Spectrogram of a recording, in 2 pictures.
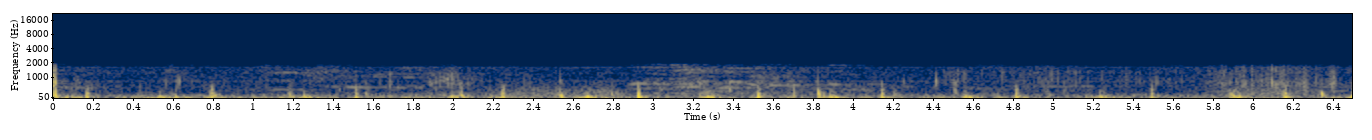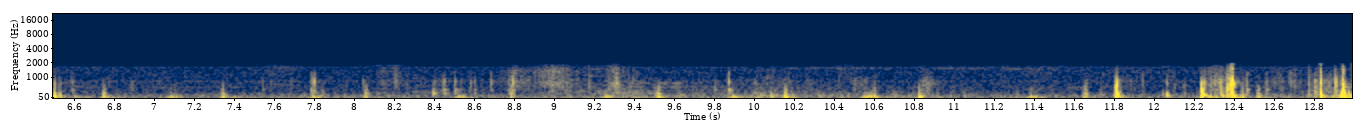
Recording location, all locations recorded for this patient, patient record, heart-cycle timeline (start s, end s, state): mitral valve (MV)
aortic valve (AV)+pulmonary valve (PV)+tricuspid valve (TV)+mitral valve (MV)
#Age: Child
#Sex: Male
#Height: 108.0 cm
#Weight: 18.0 kg
#Pregnancy status: False
#Murmur: Absent
#Murmur locations: nan
#Most audible location: nan
#Systolic murmur timing: nan
#Systolic murmur shape: nan
#Systolic murmur grading: nan
#Systolic murmur pitch: nan
#Systolic murmur quality: nan
#Diastolic murmur timing: nan
#Diastolic murmur shape: nan
#Diastolic murmur grading: nan
#Diastolic murmur pitch: nan
#Diastolic murmur quality: nan
#Outcome: Normal
#Campaign: 2015 screening campaign
0.00	0.49	unannotated
0.49	0.64	S1
0.64	0.76	systole
0.76	0.88	S2
0.88	1.16	diastole
1.16	1.32	S1
1.32	1.49	systole
1.49	1.61	S2
1.61	1.96	diastole
1.96	2.10	S1
2.10	2.22	systole
2.22	2.34	S2
2.34	2.62	diastole
2.62	2.76	S1
2.76	2.90	systole
2.90	3.00	S2
3.00	3.24	diastole
3.24	3.36	S1
3.36	3.50	systole
3.50	3.62	S2
3.62	3.86	diastole
3.86	3.98	S1
3.98	4.10	systole
4.10	4.24	S2
4.24	4.50	diastole
4.50	4.64	S1
4.64	4.78	systole
4.78	4.90	S2
4.90	5.20	diastole
5.20	5.32	S1
5.32	5.45	systole
5.45	5.60	S2
5.60	5.88	diastole
5.88	6.00	S1
6.00	6.12	systole
6.12	6.22	S2
6.22	6.46	diastole
6.46	6.60	S1
6.60	6.72	systole
6.72	6.84	S2
6.84	7.04	diastole
7.04	7.18	S1
7.18	7.31	systole
7.31	7.45	S2
7.45	7.76	diastole
7.76	7.88	S1
7.88	8.01	systole
8.01	8.18	S2
8.18	8.46	diastole
8.46	8.58	S1
8.58	8.75	systole
8.75	8.88	S2
8.88	9.22	diastole
9.22	9.32	S1
9.32	9.48	systole
9.48	9.62	S2
9.62	9.84	diastole
9.84	10.00	S1
10.00	10.12	systole
10.12	10.26	S2
10.26	10.52	diastole
10.52	10.68	S1
10.68	10.80	systole
10.80	10.90	S2
10.90	12.99	unannotated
